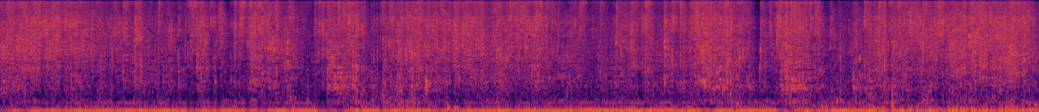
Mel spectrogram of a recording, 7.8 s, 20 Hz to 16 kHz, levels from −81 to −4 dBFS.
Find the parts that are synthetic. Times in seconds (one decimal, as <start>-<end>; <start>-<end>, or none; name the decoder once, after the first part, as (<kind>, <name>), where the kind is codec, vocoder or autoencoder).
4.1-6.0 (vocoder, Vocos); 7.1-7.8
